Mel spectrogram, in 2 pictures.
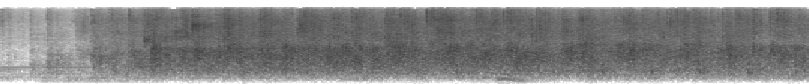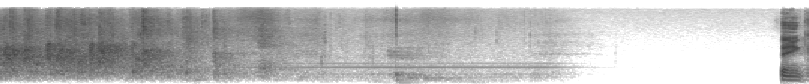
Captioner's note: applause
